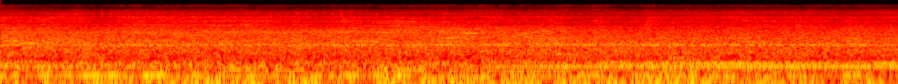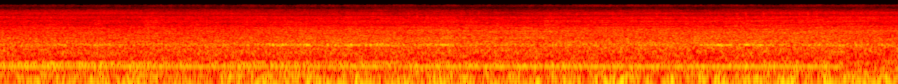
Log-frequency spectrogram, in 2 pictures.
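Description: Steady mechanical hum with a constant rushing noise and a faint steady tone.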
